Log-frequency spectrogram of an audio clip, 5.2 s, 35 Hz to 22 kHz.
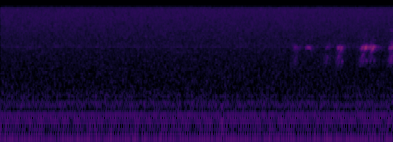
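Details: A long-eared owl nest recorded around 21:00 on 12-04-2018: near-silence except a low hum, then a quick burst of high squeaky calls fills the final second and a half.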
